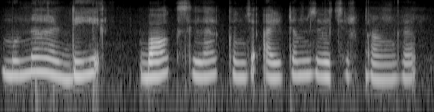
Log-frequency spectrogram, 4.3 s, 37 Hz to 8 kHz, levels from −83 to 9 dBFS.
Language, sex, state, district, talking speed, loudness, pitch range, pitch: Tamil, female, Tamil Nadu, Nilgiris, 70 wpm, -22 LUFS, 200-225 Hz, 210 Hz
